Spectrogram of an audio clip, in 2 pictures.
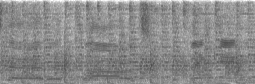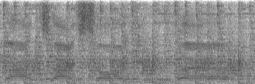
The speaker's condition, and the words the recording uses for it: No condition.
